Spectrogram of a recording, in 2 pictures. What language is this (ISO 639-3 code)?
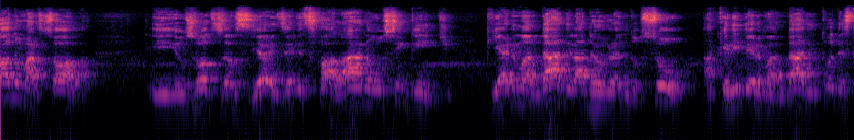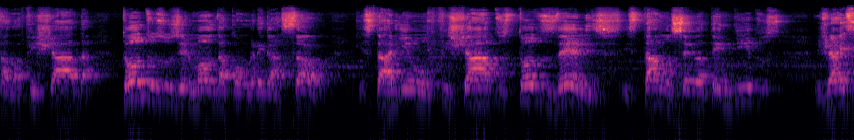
por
